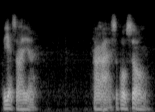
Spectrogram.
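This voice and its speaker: An actor playing an anxious, principled professor in 1950 radio drama style, hesitant, stammering and earnest. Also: male voice, sits low, takes it slowly. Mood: nervous, evasive. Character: anxious, principled male professor trapped by blackmail. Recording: muffled old radio recording.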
